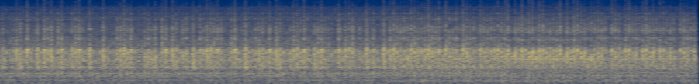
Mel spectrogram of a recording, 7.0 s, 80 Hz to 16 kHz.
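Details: 1987 Mercedes 190D, OM602 2.5L five-cylinder turbo diesel: steady idle with even, rapid diesel knock and no hunting in speed; typical diesel idle, no specific fault heard.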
